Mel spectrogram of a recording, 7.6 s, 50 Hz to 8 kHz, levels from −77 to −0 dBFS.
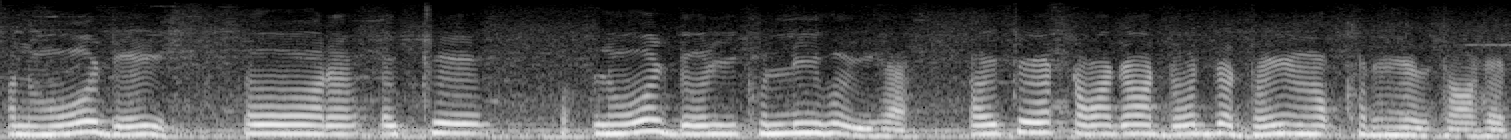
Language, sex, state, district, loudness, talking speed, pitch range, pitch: Punjabi, male, Punjab, Kapurthala, -11 LUFS, 105 wpm, 170-195 Hz, 185 Hz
